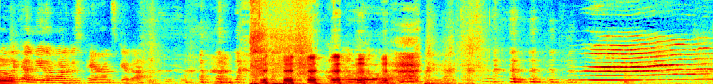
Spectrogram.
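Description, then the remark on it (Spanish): A young child who has hurt a toe cries in high, wavering wails, breaking off and then rising again into a sustained cry at the end, with adults talking over and around it. “hay uno llorando, uno lesionado.”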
